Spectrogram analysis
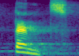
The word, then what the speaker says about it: tenths: Even in the pronunciation also we have to show tens, tenths. Tens, tenths.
